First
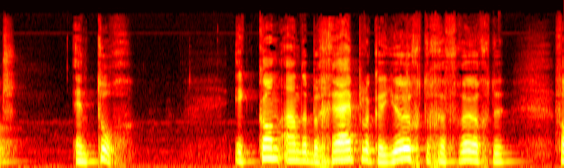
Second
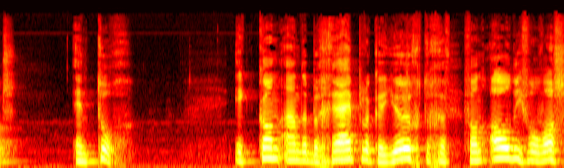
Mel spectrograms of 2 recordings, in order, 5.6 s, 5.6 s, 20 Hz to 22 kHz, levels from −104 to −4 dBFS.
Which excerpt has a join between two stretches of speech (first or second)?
second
